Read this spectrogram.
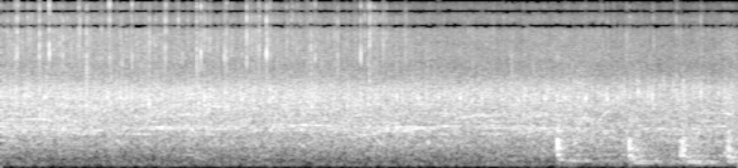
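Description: A large stadium crowd chants and cheers loudly.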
